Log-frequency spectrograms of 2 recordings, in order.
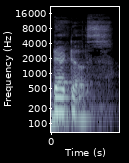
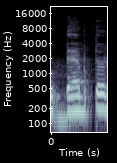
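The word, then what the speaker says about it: debtors: उसके बाद आगे है डेटर्स। इसको डेब्टर नहीं बोलना, डेटर्स, बी साइलेंट है इसके अंदर, थोड़ा ध्यान रखें। जैसे डेट होता है ना, डेट ऋण, उसके अंदर बी साइलेंट होता है, तो डेटर्स।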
